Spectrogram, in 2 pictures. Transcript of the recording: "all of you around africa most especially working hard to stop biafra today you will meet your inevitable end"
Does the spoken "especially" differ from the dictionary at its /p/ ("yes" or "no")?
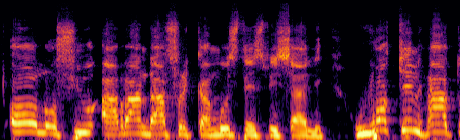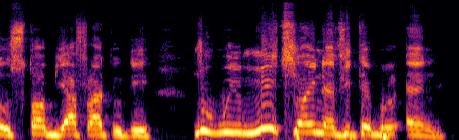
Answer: no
